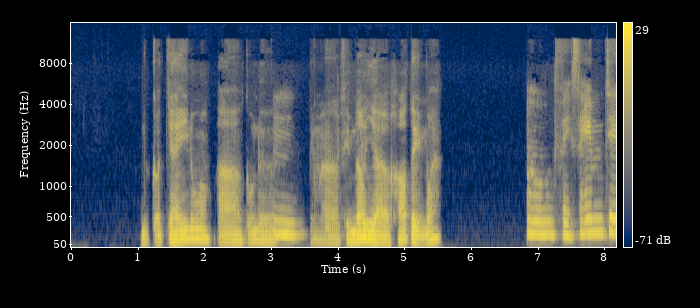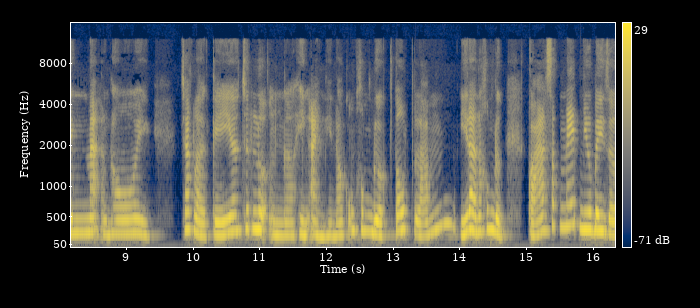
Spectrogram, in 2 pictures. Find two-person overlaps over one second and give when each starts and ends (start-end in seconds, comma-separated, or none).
none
